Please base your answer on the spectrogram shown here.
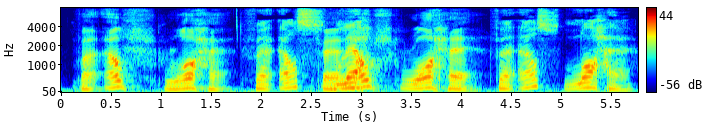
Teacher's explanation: فأصلح قرأ ورش بتغليظ اللام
